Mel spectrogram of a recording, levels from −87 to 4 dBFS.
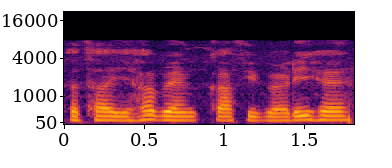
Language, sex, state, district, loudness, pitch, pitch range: Hindi, male, Haryana, Charkhi Dadri, -14 LUFS, 140 Hz, 135-150 Hz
